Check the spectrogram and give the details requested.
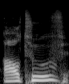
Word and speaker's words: Altuve: And new allegations emerged that Astros stars Jose Altuve, is that how you pronounce his name?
